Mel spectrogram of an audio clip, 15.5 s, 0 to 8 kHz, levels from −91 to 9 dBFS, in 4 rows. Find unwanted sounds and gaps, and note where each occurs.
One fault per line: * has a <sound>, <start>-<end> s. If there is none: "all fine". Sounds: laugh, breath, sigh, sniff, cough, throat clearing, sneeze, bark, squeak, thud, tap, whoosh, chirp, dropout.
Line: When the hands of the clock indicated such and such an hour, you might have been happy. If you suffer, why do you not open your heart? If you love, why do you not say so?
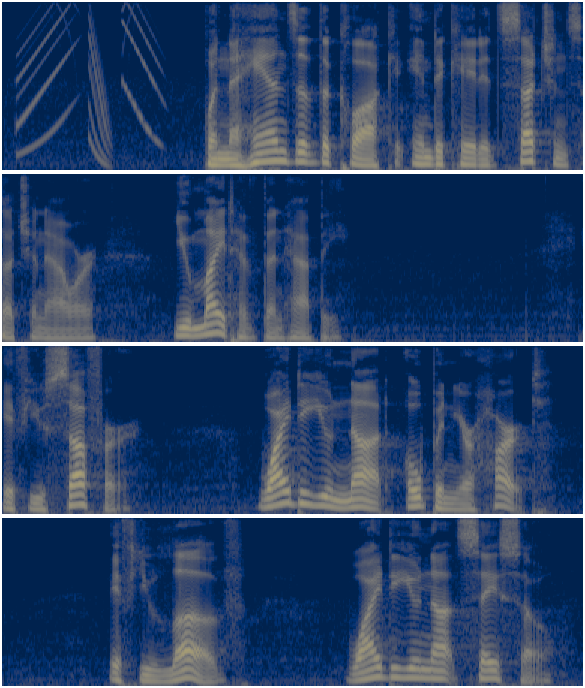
* has a chirp, 0.1-1.1 s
